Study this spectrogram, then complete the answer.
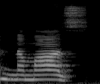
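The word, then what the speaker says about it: नमाज़: देखो नमाज, आप इसको नमाज पढ़ेंगे, लेकिन ये तो सही उच्चारण है नहीं। जैसे इसके नीचे हम नुक्ता लगा देंगे, ये क्या बन जाएगा? नमाज ना रहकर नमाज, ज बोलेंगे इसको।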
